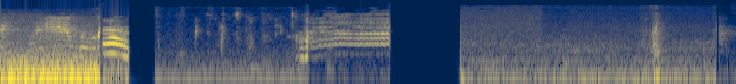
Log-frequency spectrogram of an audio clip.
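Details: Domestic cat meowing in a funny cat compilation: a short harmonic meow that drops in pitch near the start, then a longer rising, nasal meow after a break, with abrupt cuts and some background noise between scenes.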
